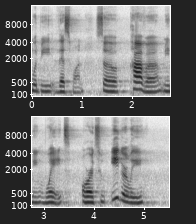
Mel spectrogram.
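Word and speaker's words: קוה: It's pronounced kava, and there's two different sides to it.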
